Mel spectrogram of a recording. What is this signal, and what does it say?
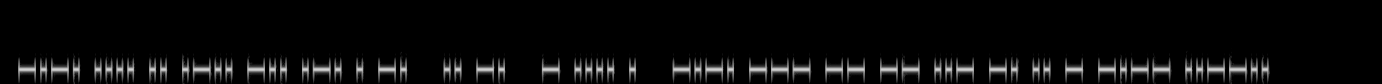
Morse code, heard as a keyed tone, about 21 wpm, 700 Hz. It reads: CHILDREN IN THE COMMUNITY?
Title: Sentences from Top 1000 Words - Review Part 4 - 22wpm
